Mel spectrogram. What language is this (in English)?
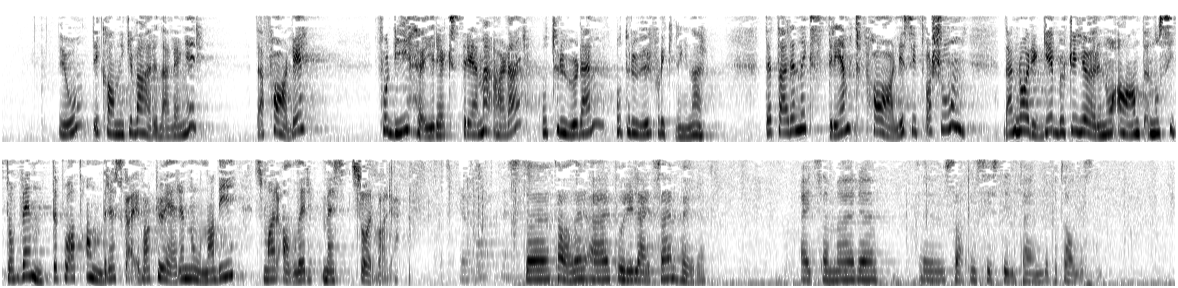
Norwegian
